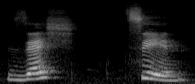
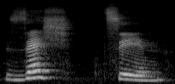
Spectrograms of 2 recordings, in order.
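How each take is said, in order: The two takes are said the same way.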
